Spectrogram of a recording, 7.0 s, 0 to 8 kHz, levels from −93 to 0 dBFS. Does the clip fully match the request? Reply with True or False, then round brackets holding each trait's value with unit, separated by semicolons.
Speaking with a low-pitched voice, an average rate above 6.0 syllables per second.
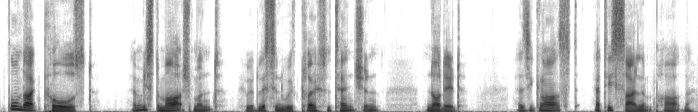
True (120 Hz; 6.2 syllables/s)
